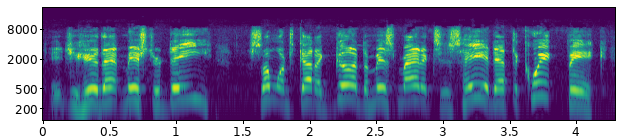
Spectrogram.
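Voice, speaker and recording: A flustered fellow. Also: male voice, very high-pitched, a little fast, fairly bright tone, slight background noise. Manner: stammering, flustered, folksy. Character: flustered small-town man, excitable and nervous. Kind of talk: old-time radio comedy acting.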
